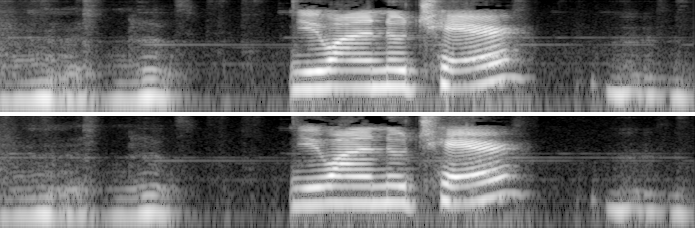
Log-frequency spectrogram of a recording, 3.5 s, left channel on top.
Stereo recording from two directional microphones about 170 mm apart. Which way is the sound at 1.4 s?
10° left (ahead or behind).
